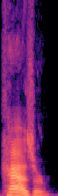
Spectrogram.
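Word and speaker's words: Casar: Campground in kazer I'm going to say it's kazer uh North Carolina it was supposed to actually be Caesar but the name was misspelled long long ago and now they just pronounce it kazer and so uh but other than that we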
